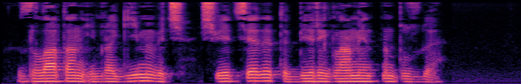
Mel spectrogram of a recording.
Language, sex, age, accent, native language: Uzbek, male, 18-24, Andijon, Uzbek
